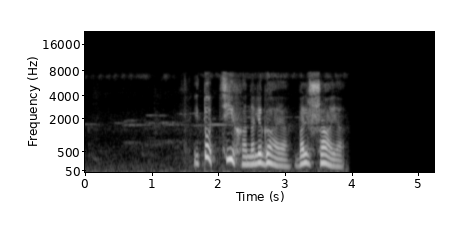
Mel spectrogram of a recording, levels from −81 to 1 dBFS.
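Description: No technical faults are audible.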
